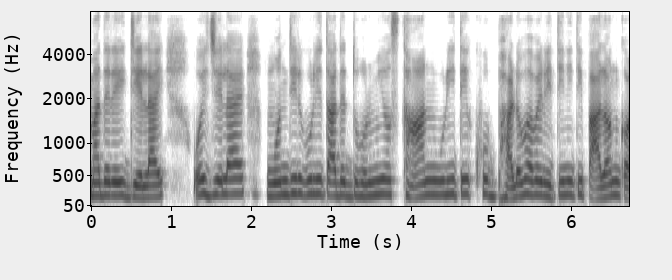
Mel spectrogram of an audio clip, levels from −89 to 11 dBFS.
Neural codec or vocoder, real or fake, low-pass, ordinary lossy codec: codec, 16 kHz, 0.9 kbps, LongCat-Audio-Codec; fake; none; none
